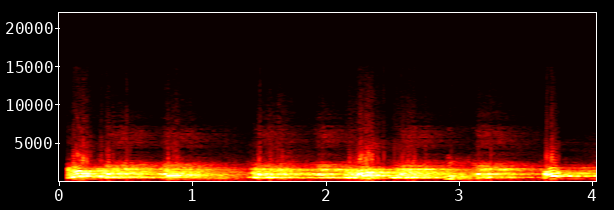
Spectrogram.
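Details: Dogs barking at a lot recorded 5/4/19, a dense overlapping chorus of harsh mid-pitched barks with almost no pause, several dogs calling at once, and sharper single barks standing out near the start and end.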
